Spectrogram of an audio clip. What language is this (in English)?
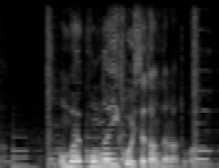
Japanese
